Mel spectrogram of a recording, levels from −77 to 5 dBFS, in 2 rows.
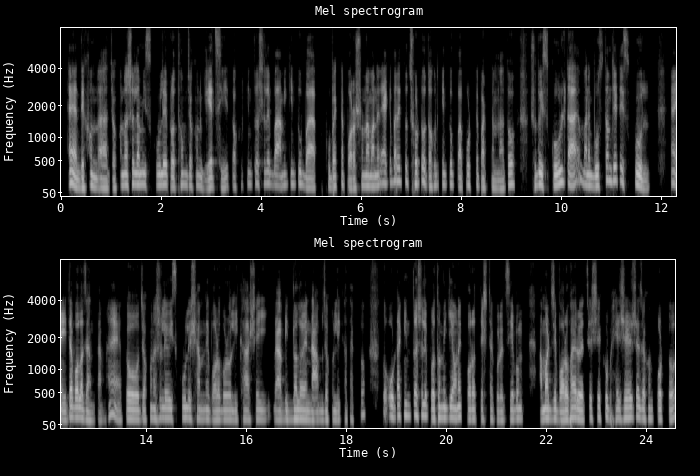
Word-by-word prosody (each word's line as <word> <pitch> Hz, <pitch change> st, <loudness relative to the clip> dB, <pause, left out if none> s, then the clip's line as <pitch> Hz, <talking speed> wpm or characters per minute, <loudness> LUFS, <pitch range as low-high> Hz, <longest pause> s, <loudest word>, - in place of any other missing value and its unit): হ্যাঁ, 165 Hz, -6 st, +7 dB
দেখুন 125 Hz, +6 st, +1 dB
আ -, -, +1 dB, 0.2 s
যখন 105 Hz, +6 st, -5 dB
আসলে 150 Hz, +2 st, +2 dB
আমি 150 Hz, 0 st, +1 dB
স্কুলে 140 Hz, +1 st, +1 dB
প্রথম 125 Hz, +4 st, -1 dB
যখন 135 Hz, +2 st, -5 dB
গিয়েছি, 115 Hz, 0 st, +3 dB, 0.2 s
তখন 125 Hz, +2 st, -9 dB
কিন্তু 150 Hz, 0 st, -11 dB
আসলে 160 Hz, +2 st, -3 dB
বা 140 Hz, -, +4 dB
আমি 140 Hz, +3 st, -5 dB
কিন্তু 155 Hz, +1 st, -5 dB
বা 110 Hz, -, +5 dB, 0.3 s
খুব 115 Hz, -, -6 dB
একটা 150 Hz, -, -5 dB
পড়াশোনা 110 Hz, +5 st, 0 dB
মানে 130 Hz, +1 st, +2 dB
একেবারে 170 Hz, +4 st, 0 dB
তো 185 Hz, -, -2 dB
ছোট, 155 Hz, 0 st, +1 dB, 0.2 s
তখন 135 Hz, +2 st, -2 dB
কিন্তু 145 Hz, 0 st, -5 dB
পা 120 Hz, -, +1 dB
পড়তে 140 Hz, -3 st, -5 dB
পারতাম 105 Hz, -2 st, -3 dB
না। 100 Hz, -, -3 dB
তো 145 Hz, -, +3 dB, 0.4 s
শুধু 135 Hz, +3 st, +1 dB
স্কুলটা 155 Hz, +2 st, +3 dB, 0.3 s
মানে 140 Hz, -2 st, +2 dB
বুঝতাম 135 Hz, +9 st, +1 dB
যে -, -, +3 dB
এটা 190 Hz, -1 st, -1 dB
স্কুল। 135 Hz, -9 st, +3 dB, 0.5 s
হ্যাঁ, -, -, +2 dB
এটা 105 Hz, -, +4 dB
বলা 135 Hz, -2 st, +6 dB
জানতাম, 95 Hz, -2 st, -5 dB
হ্যাঁ? 175 Hz, -8 st, +2 dB
তো 120 Hz, -, +2 dB, 0.3 s
যখন 110 Hz, +3 st, -4 dB
আসলে 130 Hz, +3 st, -2 dB
ওই 125 Hz, -, +1 dB
স্কুলের 130 Hz, -2 st, -2 dB
সামনে 120 Hz, -1 st, -3 dB
বড়, 110 Hz, +1 st, 0 dB
বড় 115 Hz, 0 st, 0 dB
লিখা 110 Hz, +1 st, -5 dB, 0.2 s
সেই 115 Hz, 0 st, -2 dB, 0.4 s
আ -, -, +6 dB
বিদ্যালয়ের 115 Hz, +1 st, +1 dB
নাম 100 Hz, +1 st, +2 dB
যখন 105 Hz, +1 st, -4 dB
লিখা 105 Hz, -1 st, -9 dB
থাকতো, 110 Hz, +9 st, -12 dB, 0.4 s
তো -, -, -6 dB
ওটা 145 Hz, +2 st, +3 dB
কিন্তু 155 Hz, -1 st, -3 dB
আসলে 155 Hz, +1 st, +1 dB
প্রথমে 130 Hz, +1 st, +2 dB
গিয়ে 135 Hz, -1 st, +3 dB
অনেক 140 Hz, +2 st, +1 dB
পড়ার 120 Hz, -1 st, 0 dB
চেষ্টা 120 Hz, 0 st, -3 dB
করেছি 105 Hz, 0 st, -4 dB
এবং 125 Hz, +1 st, -1 dB, 0.4 s
আমার 125 Hz, +3 st, +5 dB
যে 125 Hz, -, +3 dB
বড় 105 Hz, +2 st, +5 dB
ভাই 130 Hz, +1 st, +4 dB
রয়েছে, 115 Hz, +4 st, +2 dB
সে 140 Hz, -, 0 dB
খুব 140 Hz, -3 st, 0 dB
হেসে, 125 Hz, +1 st, +1 dB
হেসে 135 Hz, +1 st, 0 dB
যখন 125 Hz, +2 st, -2 dB
পড়ত, 120 Hz, -1 st, -1 dB
130 Hz, 200 wpm, -26 LUFS, 115-145 Hz, 0.5 s, হ্যাঁ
